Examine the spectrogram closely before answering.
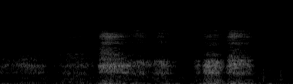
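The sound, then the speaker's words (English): Breathing out without any voice: a couple of soft, airy exhalations, faint and breathy, separated by short quiet pauses. “Breath is what comes out of me. I breathe all the time, but I don't speak. If I just come to you and start going,”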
